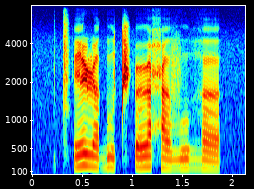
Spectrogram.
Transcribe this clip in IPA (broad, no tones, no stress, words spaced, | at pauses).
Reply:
t͡sʼeɭɐɠu t͡ʃʼə˞ħɐvu ɦɐ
